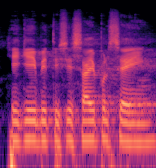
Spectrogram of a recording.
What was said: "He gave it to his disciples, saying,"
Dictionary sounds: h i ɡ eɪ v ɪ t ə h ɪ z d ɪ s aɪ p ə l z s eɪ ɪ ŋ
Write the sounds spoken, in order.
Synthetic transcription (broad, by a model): h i ɡ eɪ b ɪ t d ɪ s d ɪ s aɪ p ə l s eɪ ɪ ŋ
